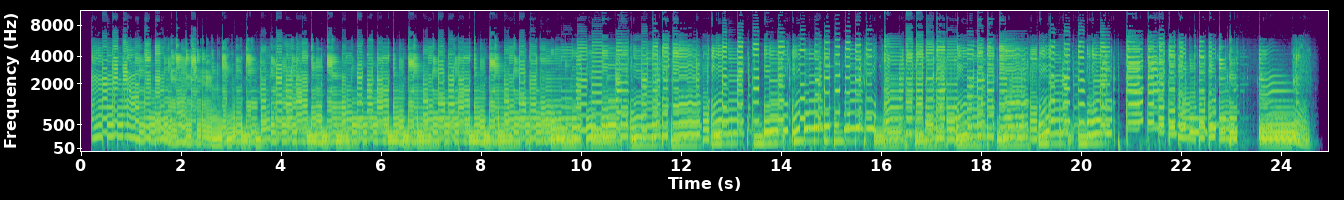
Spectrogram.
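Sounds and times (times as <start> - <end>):
country music lead: 0.2 - 24.8.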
